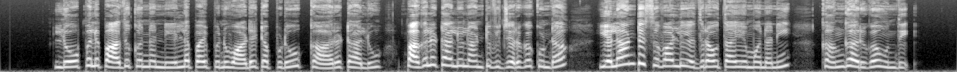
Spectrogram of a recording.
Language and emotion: Telugu, fearful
